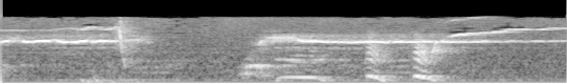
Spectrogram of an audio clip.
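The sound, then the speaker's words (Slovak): A male grouse, aggressive at the start of its display season, tries to imitate people's high whistle, holding a thin, steady piping tone, interrupted by three or four short, low, hoarse calls. No one speaks. “No tak ten kohútik sa vás snaží napodobňovať tým vysokým pískotom.”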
